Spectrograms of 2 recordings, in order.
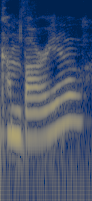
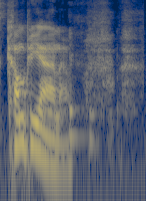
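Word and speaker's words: Cumpiano: I've been saying Cambario. There's no R in it. I can't read. Is it Cumpliano? Is that how you pronounce it? Cumpliano. It's exactly as it's spelled. It's cum and piano. Okay. There you go, Tom. That's the answer to your question. It's cum piano.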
